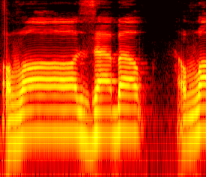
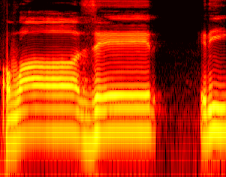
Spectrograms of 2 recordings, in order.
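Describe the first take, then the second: First: "র জবর, র" spelled out slowly with a full, heavy "ra". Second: "র জের রি" spelled out slowly, ending on a thin "ri"; thin, light r. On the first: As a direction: raise the tongue root for "র" in "র জবর, র". ("র জবর, র"-এ র পুর করে) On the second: ("র জের রি"-তে রি বারিক করে) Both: Shown as a demonstration. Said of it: "আমি যদি এটিকে উচ্চারণ করে দেখাই".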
